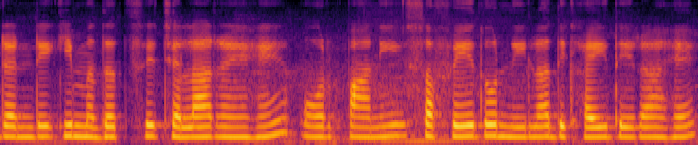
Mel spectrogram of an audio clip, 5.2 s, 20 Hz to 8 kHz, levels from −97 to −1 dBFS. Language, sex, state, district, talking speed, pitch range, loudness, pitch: Hindi, female, Uttarakhand, Tehri Garhwal, 185 wpm, 205-220 Hz, -19 LUFS, 210 Hz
